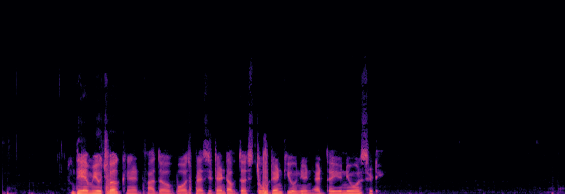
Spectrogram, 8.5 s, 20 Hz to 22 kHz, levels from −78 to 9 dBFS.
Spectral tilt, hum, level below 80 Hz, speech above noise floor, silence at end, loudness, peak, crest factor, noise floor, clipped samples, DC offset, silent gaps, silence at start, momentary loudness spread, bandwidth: -7 dB/octave; none; -48 dBFS; 47 dB; 2.85 s; -20 LUFS; -2 dBFS; 20 dB; -66 dBFS; under 0.1%; under 0.1%; none; 0.1 s; 12 LU; 8.8 kHz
